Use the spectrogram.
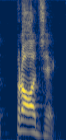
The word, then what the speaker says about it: project: there is a change in terms of the vowel sound as well when i say project i'm using per and or project when i say project i'm using per o so when i have project it's an aw sound when i have project i have an o sound but the bigger aspect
